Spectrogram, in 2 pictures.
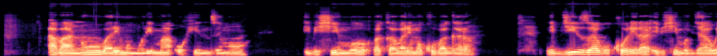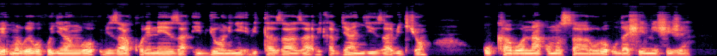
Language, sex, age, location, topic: Kinyarwanda, female, 18-24, Kigali, agriculture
